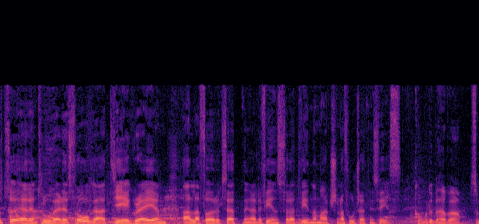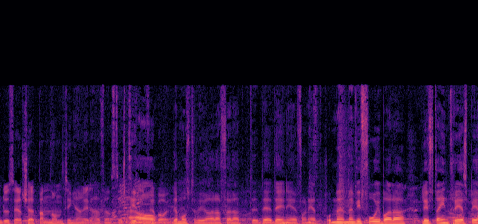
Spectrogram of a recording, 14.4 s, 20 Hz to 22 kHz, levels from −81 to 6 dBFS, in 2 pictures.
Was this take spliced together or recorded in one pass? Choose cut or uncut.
cut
